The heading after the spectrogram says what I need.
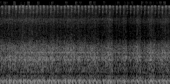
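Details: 2000 Suzuki Baleno DX manual, engine idling with the hood open: steady, even, regular idle hum with no knocks or ticks. The engine sounds smooth and healthy.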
